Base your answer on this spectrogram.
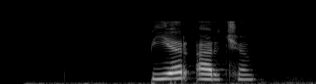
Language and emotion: Russian, neutral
